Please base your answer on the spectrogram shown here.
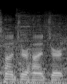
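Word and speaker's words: Hunter × Hunter: called hunter hunter ha spelled hunter x hunter pronounced hunter hunter I play a character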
